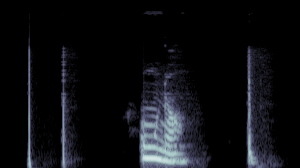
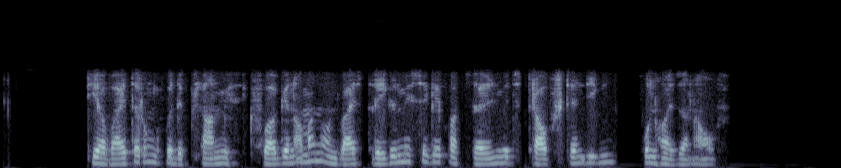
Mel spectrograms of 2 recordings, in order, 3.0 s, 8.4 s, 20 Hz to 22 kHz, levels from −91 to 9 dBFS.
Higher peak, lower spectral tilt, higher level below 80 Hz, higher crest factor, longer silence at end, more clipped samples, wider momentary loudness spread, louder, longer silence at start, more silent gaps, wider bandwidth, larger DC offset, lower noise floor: first, -2 dBFS vs -8 dBFS; about the same, -8.5 dB/octave vs -9.5 dB/octave; first, -52 dBFS vs -68 dBFS; about the same, 16 dB vs 20 dB; second, 0.45 s vs 1.3 s; neither; first, 25 LU vs 10 LU; first, -14 LUFS vs -28 LUFS; first, 1.4 s vs 0.85 s; first, 2.14-2.25 s, 2.33-2.45 s vs none; first, 6.6 kHz vs 4.2 kHz; neither; second, -36 dBFS vs -79 dBFS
